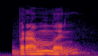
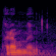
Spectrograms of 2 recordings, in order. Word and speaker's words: Brahman: I always say it like this, Brahman is the formless God, Brahman, okay? Formless reality, formless energy, Brahman. Brahman, with the N.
